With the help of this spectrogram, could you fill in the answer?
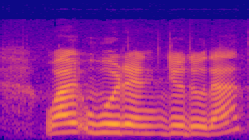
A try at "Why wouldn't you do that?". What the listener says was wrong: Why wouldn't you do that? Do is much more hard. The sound is hard. D.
